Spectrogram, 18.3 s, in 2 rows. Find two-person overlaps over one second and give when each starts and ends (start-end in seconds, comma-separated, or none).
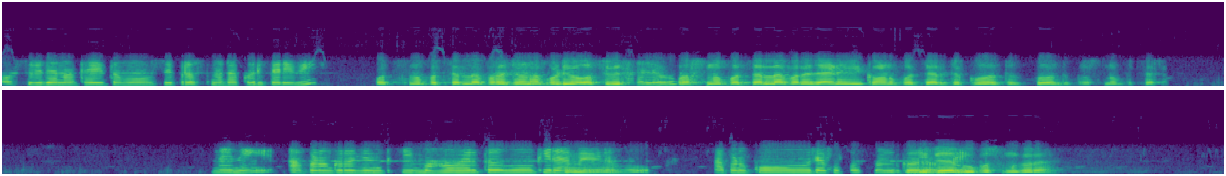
none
